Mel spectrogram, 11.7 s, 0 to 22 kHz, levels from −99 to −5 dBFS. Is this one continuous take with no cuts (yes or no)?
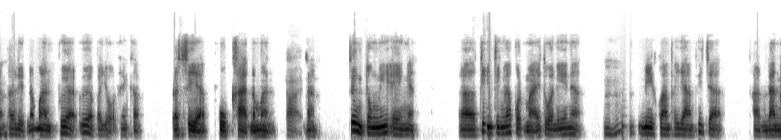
no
